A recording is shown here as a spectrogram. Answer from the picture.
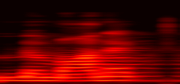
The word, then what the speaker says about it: mnemonic: Like, she kept trying to remember I'm not going to say it right. Is it a mnemonic device? – Oh yeah. Yeah. Mnemonic.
